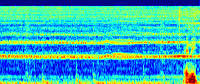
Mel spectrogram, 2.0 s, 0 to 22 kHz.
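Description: Steady hum of a hovering HoverAir X1 Pro Max pocket drone's propellers, thinned by noise reduction to a few held tones whose pitch wavers briefly about halfway.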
